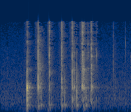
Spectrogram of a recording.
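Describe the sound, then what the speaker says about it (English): An egg cracked open by hand, a series of short sharp taps and shell crunches close by, about seven quick transients over a second and a half, followed by faint small clicks. "So what I do is I just crack my egg"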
